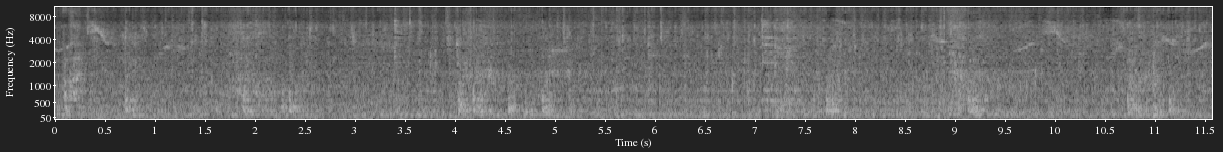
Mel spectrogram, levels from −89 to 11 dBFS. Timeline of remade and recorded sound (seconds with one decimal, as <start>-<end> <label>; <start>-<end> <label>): 0.0-11.6 remade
